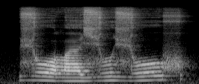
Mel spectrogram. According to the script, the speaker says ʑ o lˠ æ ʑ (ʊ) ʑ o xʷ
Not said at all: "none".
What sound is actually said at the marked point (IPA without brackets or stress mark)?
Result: ʊ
